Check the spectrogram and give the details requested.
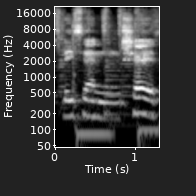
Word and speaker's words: Chez: in sentences but well it's pronounced che and then the other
